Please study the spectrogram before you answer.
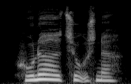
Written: hundredtusinder

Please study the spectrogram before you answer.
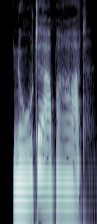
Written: noteapparat

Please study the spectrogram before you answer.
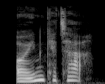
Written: foder

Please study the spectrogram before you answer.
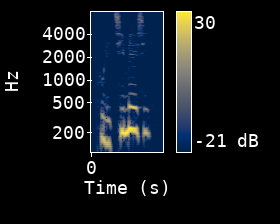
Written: politimæssig

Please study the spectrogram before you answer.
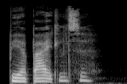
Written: bearbejdelse

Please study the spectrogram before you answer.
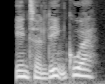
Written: interlingua

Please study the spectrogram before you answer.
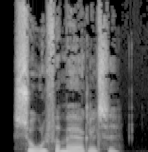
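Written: SOLFORMØRKELSE

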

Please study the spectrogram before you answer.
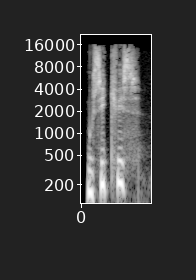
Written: musikquizzer

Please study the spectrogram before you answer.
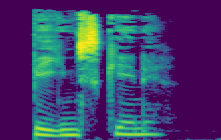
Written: benskinne

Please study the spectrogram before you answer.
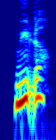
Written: mylder

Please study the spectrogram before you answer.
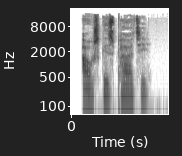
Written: afskedsparty

